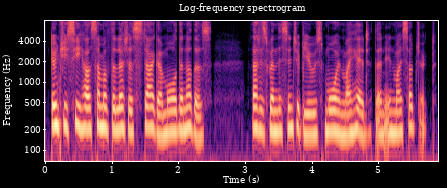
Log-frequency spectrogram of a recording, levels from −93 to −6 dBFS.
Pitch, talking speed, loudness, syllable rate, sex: 195 Hz, 255 wpm, -17 LUFS, 6.3 syllables/s, female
